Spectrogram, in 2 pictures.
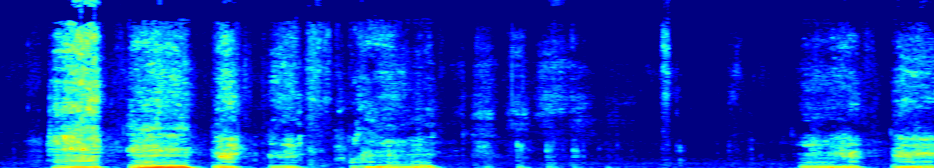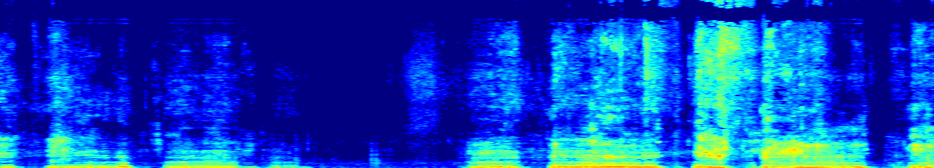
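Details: Rottweilers June and Kenai play fighting on a ranch, giving deep rumbling growls in loud bursts separated by quiet pauses.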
